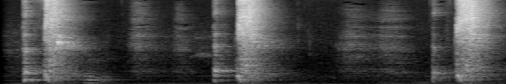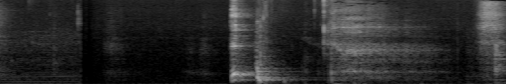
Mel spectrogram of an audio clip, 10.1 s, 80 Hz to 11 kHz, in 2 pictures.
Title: 2 much chinikkni = congested messy sneezes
